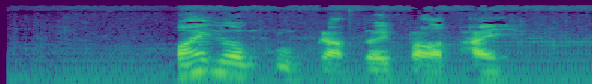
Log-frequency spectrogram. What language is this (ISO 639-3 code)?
tha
